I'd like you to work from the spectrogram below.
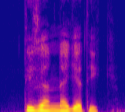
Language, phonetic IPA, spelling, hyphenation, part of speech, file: Hungarian, [ˈtizɛnːɛɟɛdik], tizennegyedik, ti‧zen‧ne‧gye‧dik, numeral, Hu-tizennegyedik.ogg
- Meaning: fourteenth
